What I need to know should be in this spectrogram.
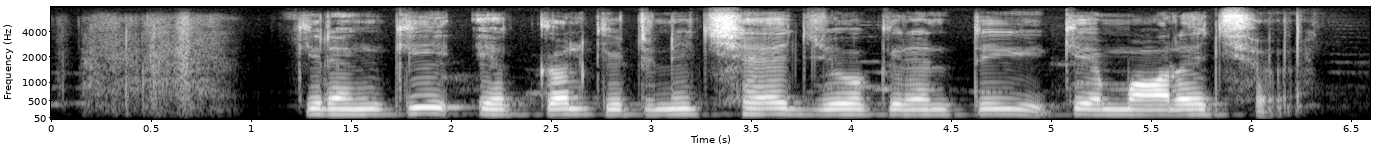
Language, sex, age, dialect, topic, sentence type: Maithili, male, 25-30, Eastern / Thethi, agriculture, statement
